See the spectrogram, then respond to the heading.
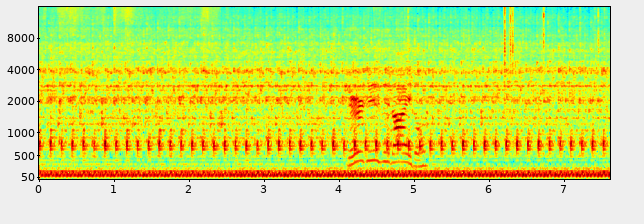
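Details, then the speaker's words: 2006 Chevy Silverado 1500 long bed, mic at tailpipe, stock welded muffler before quiet flow replacement: steady even low idle rumble, regular beat, no ticks, rattles or leaks; healthy exhaust. "so let me start it up so you can listen to the truck I'll put you back here by the tailpipe so you can get a good sound"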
